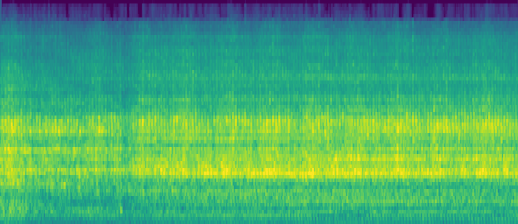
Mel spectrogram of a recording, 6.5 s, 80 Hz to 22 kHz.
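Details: Bashan BWS 2 scooter, bought new by its first owner, idling: uneven tapping knock about two per second over a thin rattly top end; source not yet found, variator cover to be opened first.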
